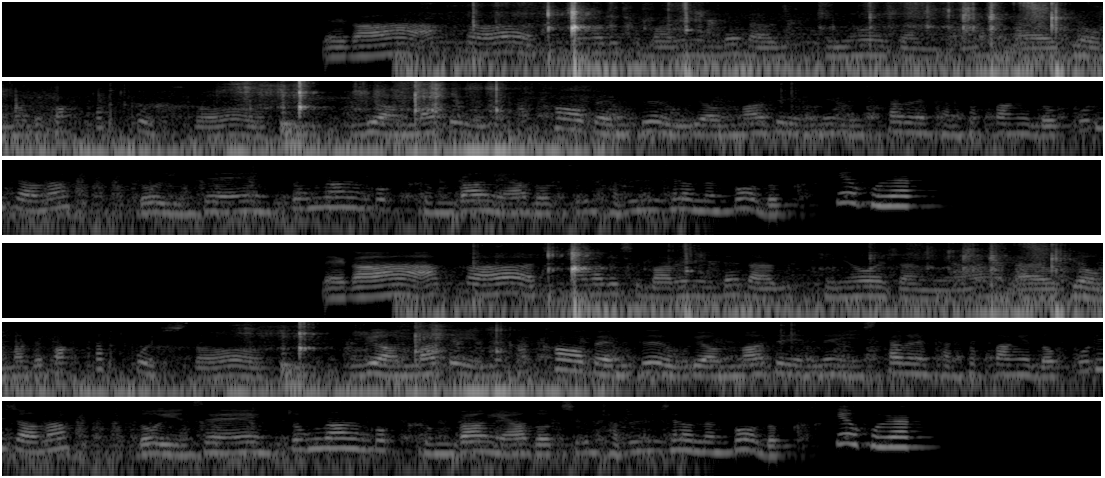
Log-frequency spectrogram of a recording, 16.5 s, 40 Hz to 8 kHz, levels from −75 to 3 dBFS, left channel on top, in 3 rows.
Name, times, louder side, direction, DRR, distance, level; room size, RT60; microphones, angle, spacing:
voice 1, 1.6-5.8 6.2-6.9 7.2-11.4 11.7-15.6, right 3 dB, 65° right, 12 dB, 1.1 m, -46 dB
Chewing mastication, 2.0-8.6, left 6 dB, 40° left, 0.7 m, -39 dB
sound 1, 4.7-14.4, equal, 5° right, 1.6 m, -54 dB
11.5 x 7.9 x 5.3 m, 0.35 s
head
